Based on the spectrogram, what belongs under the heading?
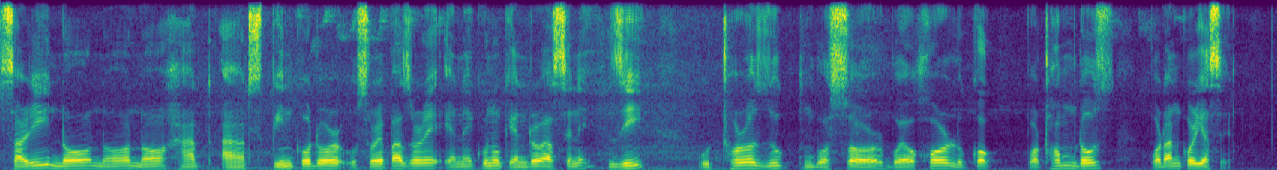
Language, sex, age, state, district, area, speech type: Assamese, male, 18-30, Assam, Tinsukia, urban, read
